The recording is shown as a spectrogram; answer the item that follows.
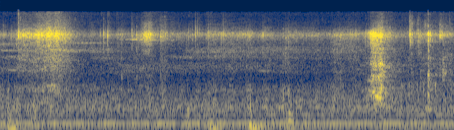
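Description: Tarot cards being handled and slid against each other and the table cloth: soft rubbing and scraping, with a brief crisp card snap near the end.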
